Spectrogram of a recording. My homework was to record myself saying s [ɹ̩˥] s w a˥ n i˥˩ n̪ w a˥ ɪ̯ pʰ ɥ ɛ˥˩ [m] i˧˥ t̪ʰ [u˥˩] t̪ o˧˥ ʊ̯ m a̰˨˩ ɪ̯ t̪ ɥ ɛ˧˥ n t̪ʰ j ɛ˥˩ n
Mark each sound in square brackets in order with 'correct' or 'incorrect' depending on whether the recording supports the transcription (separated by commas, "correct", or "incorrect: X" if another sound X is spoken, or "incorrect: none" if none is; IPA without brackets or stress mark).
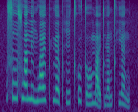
correct, incorrect: pʰ, correct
